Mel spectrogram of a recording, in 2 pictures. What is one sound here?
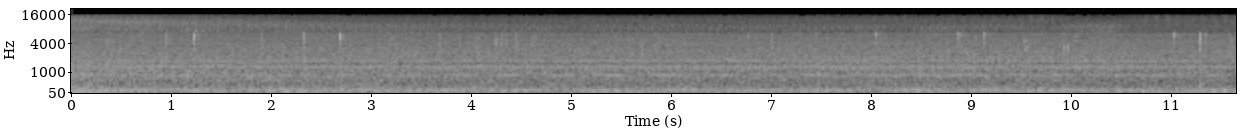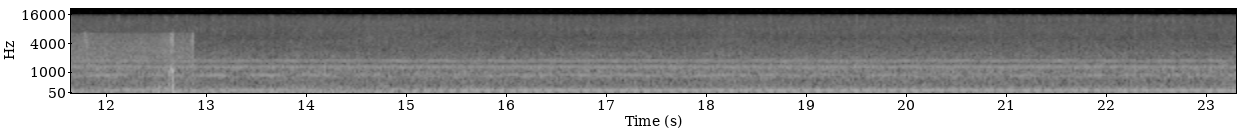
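Twin propeller engines drone steadily.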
